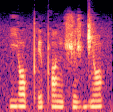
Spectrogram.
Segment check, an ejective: present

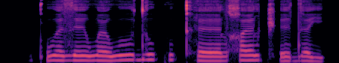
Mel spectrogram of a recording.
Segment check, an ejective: present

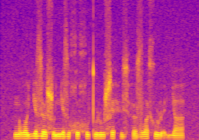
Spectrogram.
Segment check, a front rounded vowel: present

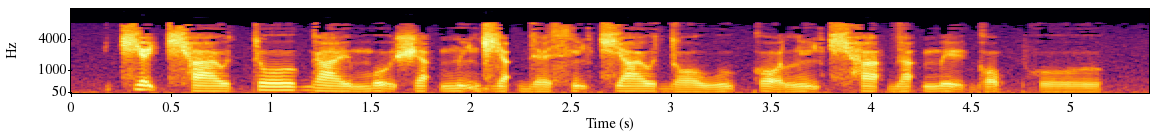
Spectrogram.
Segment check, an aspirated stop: present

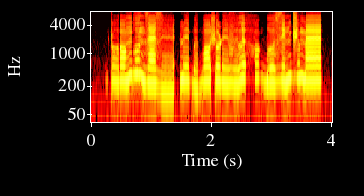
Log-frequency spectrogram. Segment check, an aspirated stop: absent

